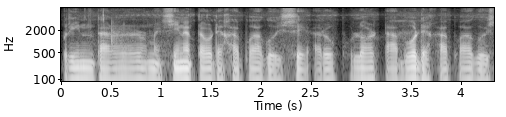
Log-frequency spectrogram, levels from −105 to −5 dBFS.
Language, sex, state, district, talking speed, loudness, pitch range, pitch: Assamese, male, Assam, Kamrup Metropolitan, 180 wpm, -21 LUFS, 90-95 Hz, 95 Hz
